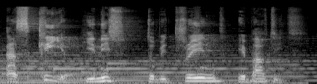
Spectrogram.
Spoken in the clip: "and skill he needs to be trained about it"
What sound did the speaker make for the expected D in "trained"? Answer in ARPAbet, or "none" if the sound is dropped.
D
